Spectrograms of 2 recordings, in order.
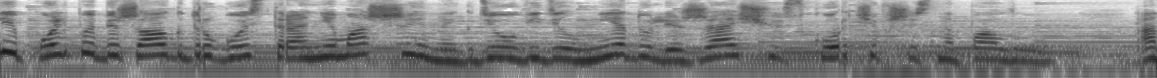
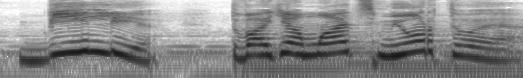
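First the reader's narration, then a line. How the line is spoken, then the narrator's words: Shout. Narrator (Russian): закричала Лоис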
